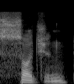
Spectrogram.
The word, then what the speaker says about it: sojourn: But normally pronounced as sojourn.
